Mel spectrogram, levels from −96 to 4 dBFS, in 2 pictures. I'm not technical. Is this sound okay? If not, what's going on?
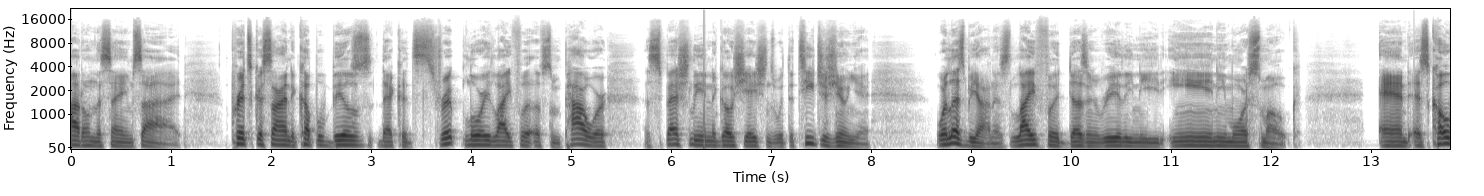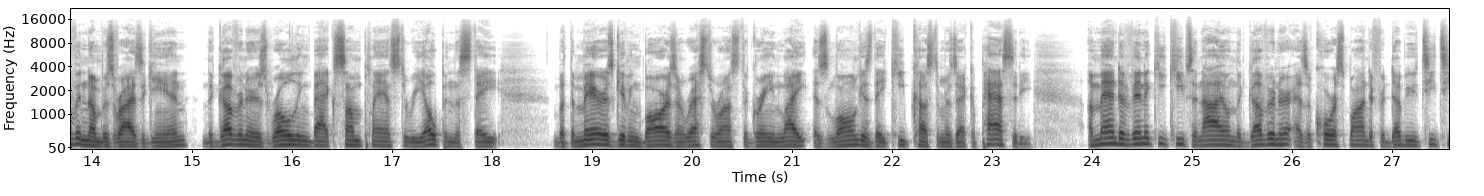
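No, there are two tiny glitches. Each is a block of digital silence: for about 10 ms the audio drops to silence and jumps straight back, so you hear a quick tick. The first is at 6.32 s, right after "of some power especially" and before "negotiations with the teachers", and the second is at 13.42 s. The likely cause is that the software didn't hand over its next chunk of audio in time.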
